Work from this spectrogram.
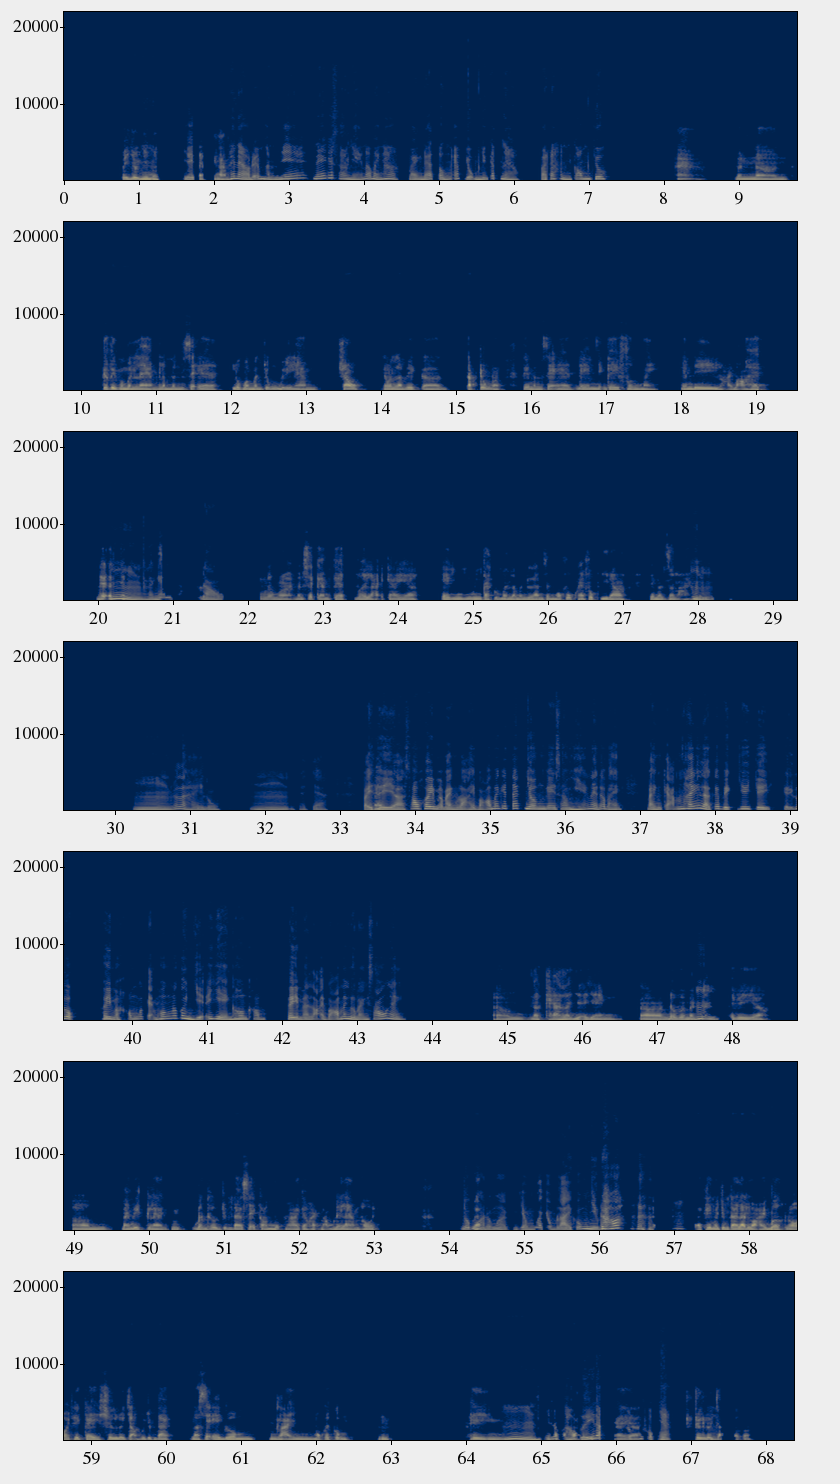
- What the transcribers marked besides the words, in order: other background noise; tapping; laughing while speaking: "đó"; chuckle
- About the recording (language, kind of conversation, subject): Vietnamese, podcast, Làm sao bạn duy trì kỷ luật khi không có cảm hứng?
